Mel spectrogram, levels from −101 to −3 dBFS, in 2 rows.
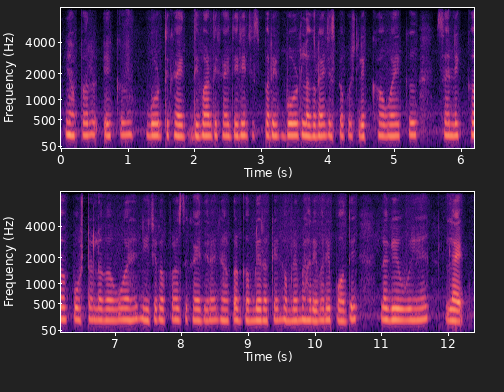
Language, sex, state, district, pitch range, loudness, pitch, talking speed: Hindi, female, Chhattisgarh, Balrampur, 195-210 Hz, -34 LUFS, 205 Hz, 235 wpm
